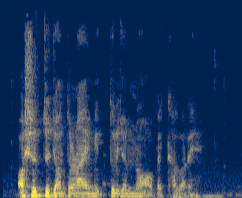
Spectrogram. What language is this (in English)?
Bangla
